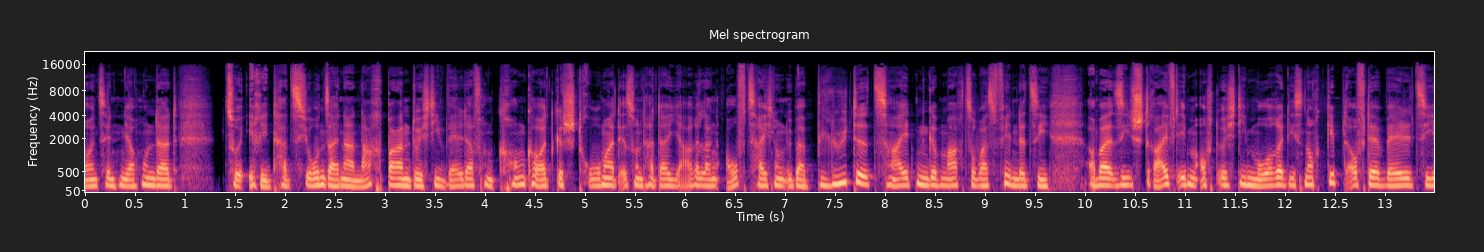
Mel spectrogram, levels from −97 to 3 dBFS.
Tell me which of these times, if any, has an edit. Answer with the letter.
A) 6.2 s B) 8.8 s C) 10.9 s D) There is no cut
D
